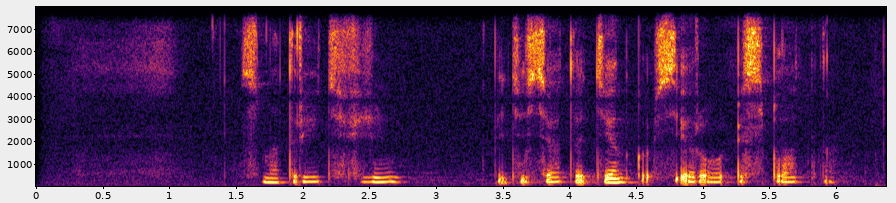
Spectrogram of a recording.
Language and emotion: Russian, sad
